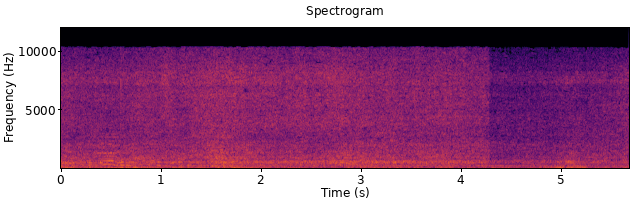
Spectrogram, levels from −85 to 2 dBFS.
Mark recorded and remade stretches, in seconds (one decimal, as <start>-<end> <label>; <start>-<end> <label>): 0.0-1.5 remade; 1.5-5.7 recorded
